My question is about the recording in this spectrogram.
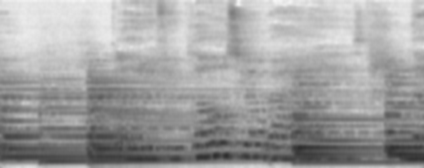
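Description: Yamaha digital keyboard playing sustained piano chords that change every second or so, with female voices singing over them.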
